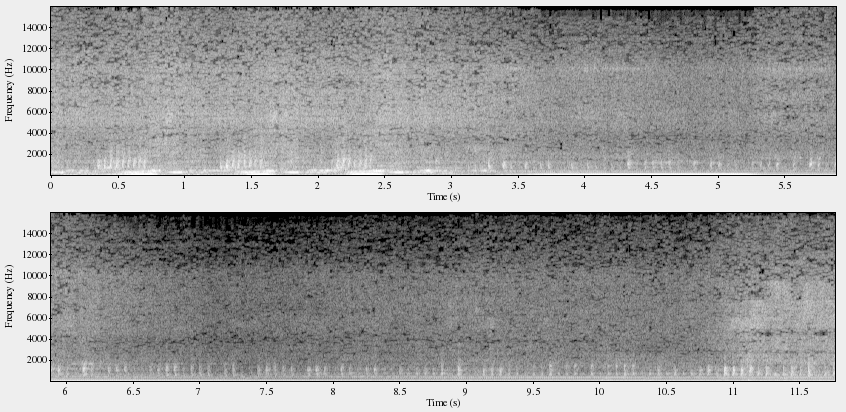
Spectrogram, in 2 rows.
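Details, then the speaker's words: A16A1 engine: sharp knocking about three times a second during revving, traced to cylinder two, fading near idle and silent at idle; engine knock. "Появился вот такой стук."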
